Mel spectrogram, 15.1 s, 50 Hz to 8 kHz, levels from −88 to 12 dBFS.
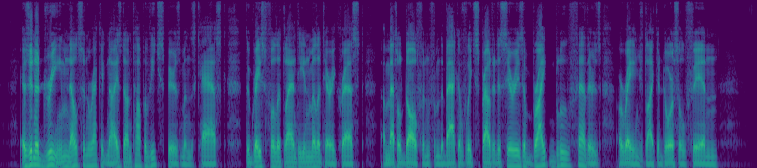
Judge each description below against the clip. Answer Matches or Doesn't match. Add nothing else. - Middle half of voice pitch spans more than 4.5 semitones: Matches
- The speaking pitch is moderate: Doesn't match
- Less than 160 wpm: Matches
